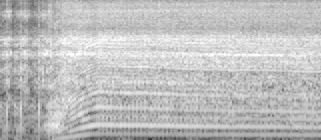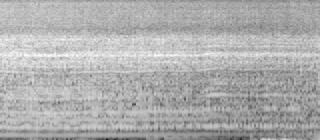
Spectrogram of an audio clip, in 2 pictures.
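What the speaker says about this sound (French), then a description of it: "Bien que les tronçonneuses, c'est bruyant" A chainsaw in a forest revs up sharply from idle and holds a loud, steady buzzing whine while cutting wood, easing slightly in pitch before a brief burst near the end, with no talking.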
